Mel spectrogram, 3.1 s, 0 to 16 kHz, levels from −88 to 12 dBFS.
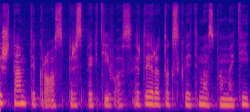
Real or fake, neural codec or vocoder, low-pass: fake; vocoder, 44.1 kHz, 128 mel bands every 256 samples, BigVGAN v2; 14.4 kHz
